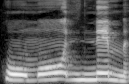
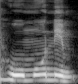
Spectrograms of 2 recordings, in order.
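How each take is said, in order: First: "homonym" drawn out very slowly, a little louder; slow, stressed repeat. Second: Said in the usual way. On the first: Shown as a demonstration. Teacher to students, repeating the term slowly and clearly. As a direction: spell it out for the class, each syllable held.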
